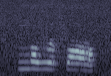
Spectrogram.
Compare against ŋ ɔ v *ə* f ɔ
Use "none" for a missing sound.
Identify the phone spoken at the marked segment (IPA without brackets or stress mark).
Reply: ə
